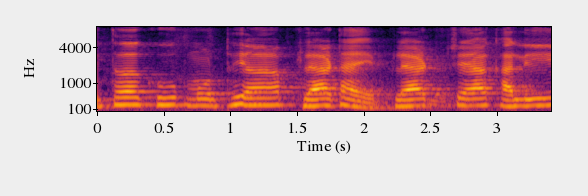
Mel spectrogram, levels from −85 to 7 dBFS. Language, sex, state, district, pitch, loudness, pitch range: Marathi, female, Maharashtra, Gondia, 190 Hz, -15 LUFS, 180-205 Hz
